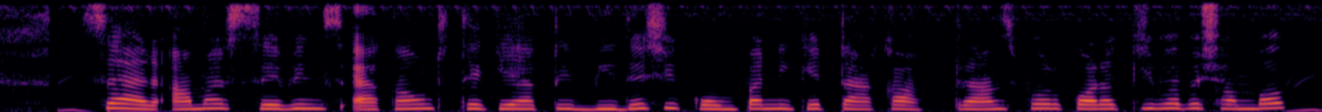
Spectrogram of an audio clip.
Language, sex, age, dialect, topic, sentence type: Bengali, female, <18, Jharkhandi, banking, question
